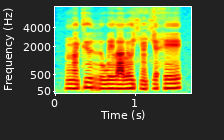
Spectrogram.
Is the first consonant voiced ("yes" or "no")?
yes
